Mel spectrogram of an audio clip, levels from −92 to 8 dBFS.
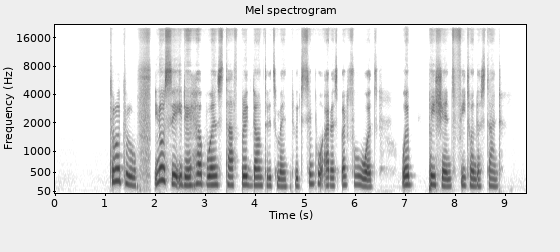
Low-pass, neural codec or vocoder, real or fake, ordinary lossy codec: none; autoencoder, 48 kHz, 32 numbers a frame, DAC-VAE, trained on Japanese speech; fake; none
